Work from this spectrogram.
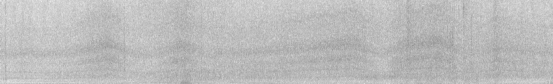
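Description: Wind blowing in the RedLine RP video game, a continuous broadband rush with surf-like swells rising and falling, moderately loud and steady, with no speech.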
